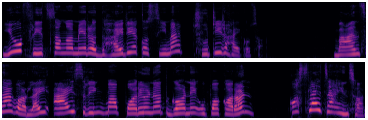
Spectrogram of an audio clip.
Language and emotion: Nepali, angry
